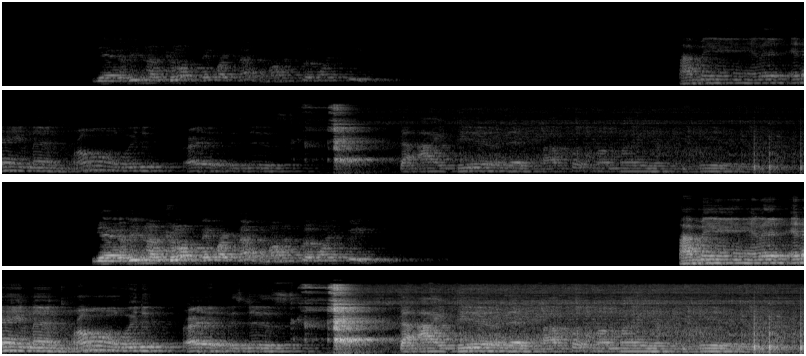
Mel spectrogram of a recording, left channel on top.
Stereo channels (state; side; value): quieter; left; 15.3 dB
